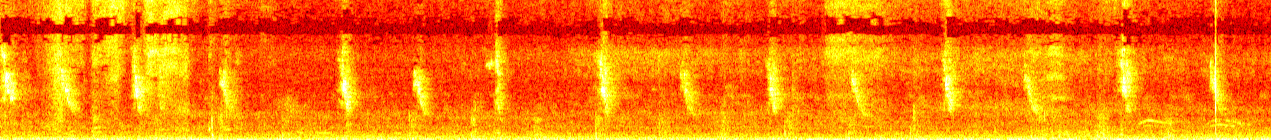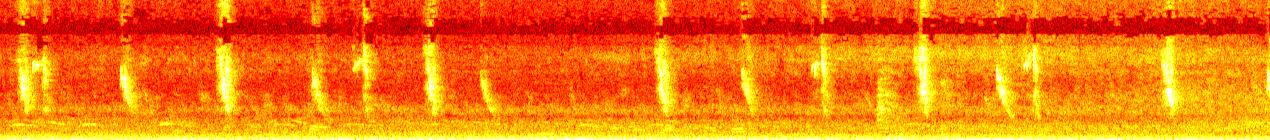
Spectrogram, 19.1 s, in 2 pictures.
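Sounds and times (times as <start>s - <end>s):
small bird chirping: 0.0s - 13.3s
steady low rumble: 0.0s - 17.2s.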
